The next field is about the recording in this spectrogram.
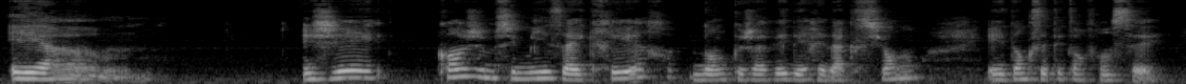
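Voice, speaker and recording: A woman's voice: mid-range voice, steady tone, takes it slowly, vocal fry, a little mellow, husky. A woman from Angola, a native Portuguese speaker, talking casually as an author in a rambling monologue, often restarting and correcting herself. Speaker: romance author.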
